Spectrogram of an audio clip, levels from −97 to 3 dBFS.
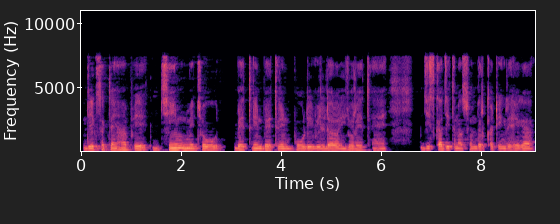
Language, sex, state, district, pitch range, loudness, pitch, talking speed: Hindi, male, Uttar Pradesh, Hamirpur, 130-135 Hz, -29 LUFS, 135 Hz, 145 wpm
